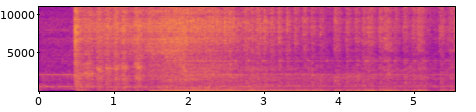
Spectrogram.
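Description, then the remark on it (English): A two-cylinder engine cranks briefly, catches after about half a second, and settles into a loud, steady, throbbing run with a low rhythmic pulse. No one speaks. “This is a 2-cylinder.”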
